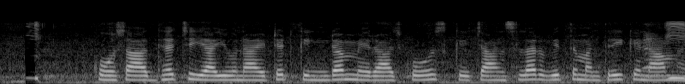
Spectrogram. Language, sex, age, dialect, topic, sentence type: Hindi, female, 18-24, Kanauji Braj Bhasha, banking, statement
